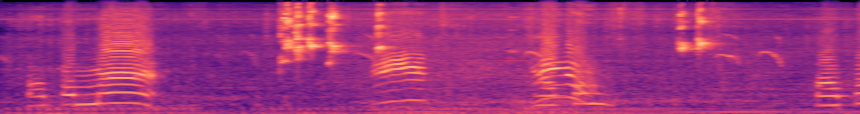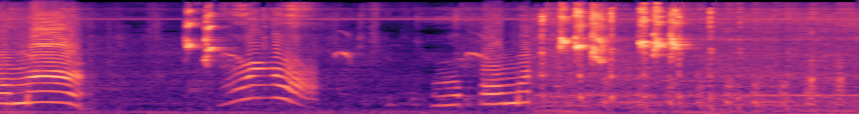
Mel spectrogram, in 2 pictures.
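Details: Young Javan myna, a talkative bird that can speak, utters a string of arched, nasal, voice-like calls spaced a second or two apart, with squeaks between and a low background hum.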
